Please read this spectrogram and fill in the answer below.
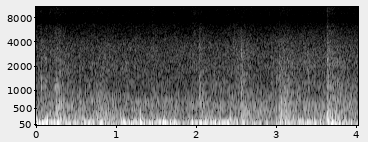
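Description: Low, fluctuating rumble of wind-like handling noise on a handheld camera's microphone as it is carried around a parked car, with a couple of faint knocks.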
